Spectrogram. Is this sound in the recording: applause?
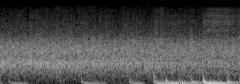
yes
